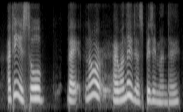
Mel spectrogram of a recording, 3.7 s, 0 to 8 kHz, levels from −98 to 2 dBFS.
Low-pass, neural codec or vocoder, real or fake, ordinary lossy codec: 7.2 kHz; codec, 24 kHz, 0.5 kbps, DualCodec; fake; none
